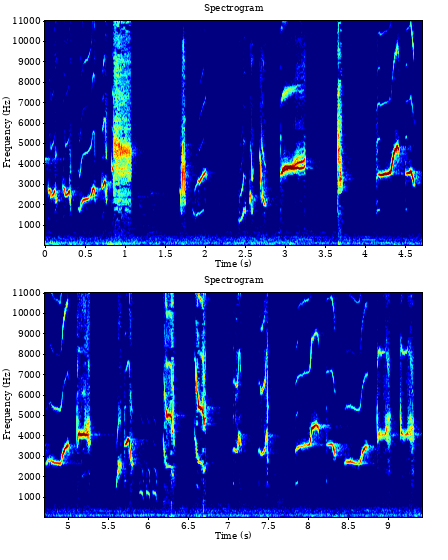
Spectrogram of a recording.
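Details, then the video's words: White-rumped shama singing in 'tembakan' style, a rapid, varied string of looping whistles, sharp chips and noisy rasping bursts, nearly nonstop through the clip. "Suara Tembakan kacer Gacor"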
